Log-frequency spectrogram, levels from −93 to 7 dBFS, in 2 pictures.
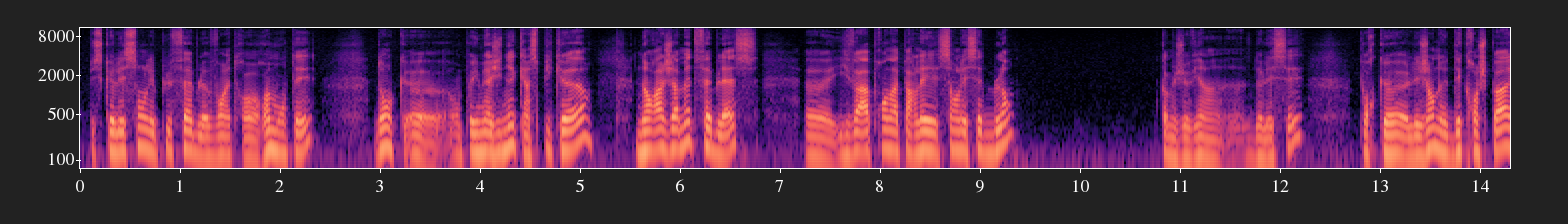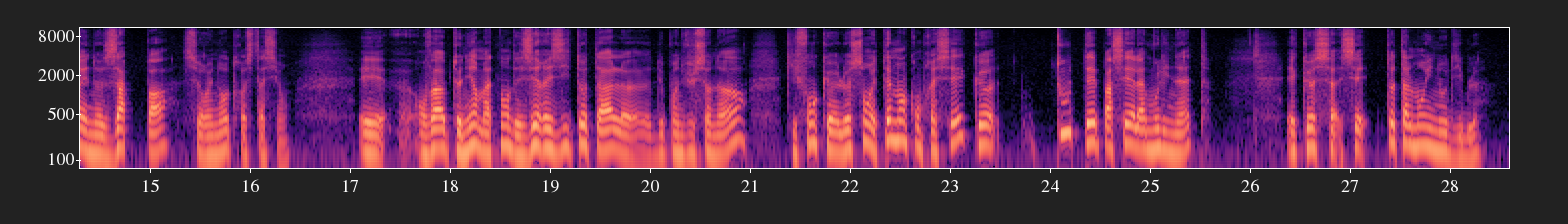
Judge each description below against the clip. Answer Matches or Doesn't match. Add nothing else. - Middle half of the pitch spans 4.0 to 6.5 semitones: Matches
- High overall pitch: Doesn't match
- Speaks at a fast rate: Doesn't match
